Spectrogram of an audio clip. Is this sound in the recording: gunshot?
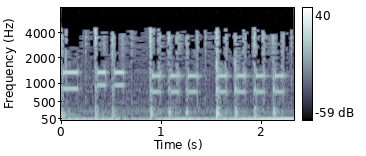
no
